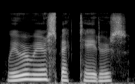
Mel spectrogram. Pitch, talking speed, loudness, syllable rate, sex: 195 Hz, 180 wpm, -16 LUFS, 6.8 syllables/s, female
